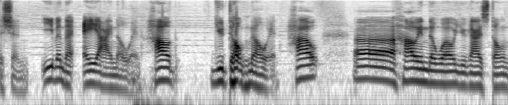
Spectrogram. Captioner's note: sigh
